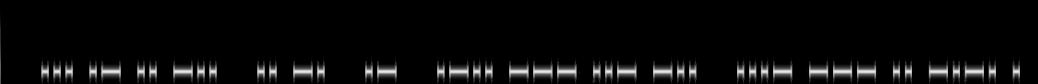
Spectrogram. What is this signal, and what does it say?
Morse code, heard as a keyed tone, about 20 wpm, 600 Hz. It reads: SAID IN A LOUD VOICE
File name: cw-books / winnie-the-pooh / winnie-20wpm-page-0069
